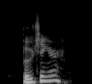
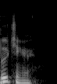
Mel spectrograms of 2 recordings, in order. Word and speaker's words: Buchinger: Michael, I pronounce this, Buchinger? I'm going with Buchinger.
